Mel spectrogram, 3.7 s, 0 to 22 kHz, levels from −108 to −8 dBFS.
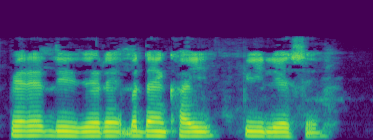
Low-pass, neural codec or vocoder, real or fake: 7.2 kHz; none; real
